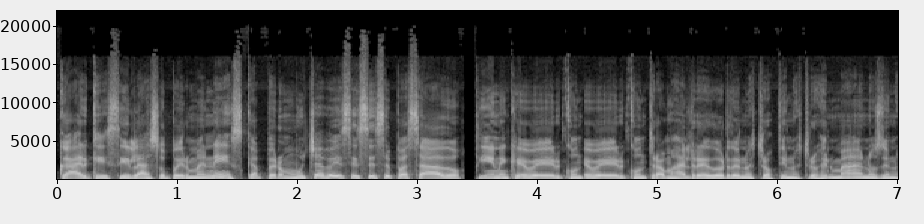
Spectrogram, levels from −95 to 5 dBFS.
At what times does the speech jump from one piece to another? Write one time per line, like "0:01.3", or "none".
0:04.4
0:06.0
